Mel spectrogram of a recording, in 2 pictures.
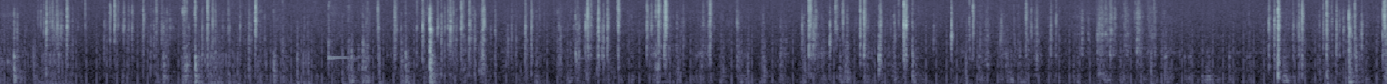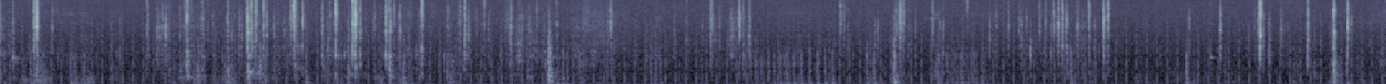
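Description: Faint, irregular small clicks and taps of hands working on the plastic interior light fittings in a car cabin, prying at lenses and handling bulbs.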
